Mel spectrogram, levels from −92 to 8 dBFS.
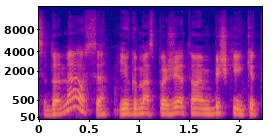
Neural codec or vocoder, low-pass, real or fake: none; 14.4 kHz; real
